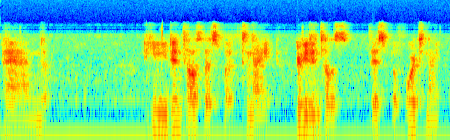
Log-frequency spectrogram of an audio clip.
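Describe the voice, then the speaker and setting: A man's voice: medium pitch, fairly even intonation, unhurried, fairly bright tone. A young man of Mexican heritage talking in a rambling, hesitant way in a casual vlog, with many fillers and self-corrections. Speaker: video blogger. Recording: slightly dull audio with faint background hiss.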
